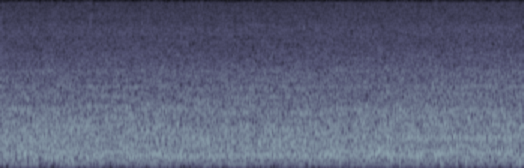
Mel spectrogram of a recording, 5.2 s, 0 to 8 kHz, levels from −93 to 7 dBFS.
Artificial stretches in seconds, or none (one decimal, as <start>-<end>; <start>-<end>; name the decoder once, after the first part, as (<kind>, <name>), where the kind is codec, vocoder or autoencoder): none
